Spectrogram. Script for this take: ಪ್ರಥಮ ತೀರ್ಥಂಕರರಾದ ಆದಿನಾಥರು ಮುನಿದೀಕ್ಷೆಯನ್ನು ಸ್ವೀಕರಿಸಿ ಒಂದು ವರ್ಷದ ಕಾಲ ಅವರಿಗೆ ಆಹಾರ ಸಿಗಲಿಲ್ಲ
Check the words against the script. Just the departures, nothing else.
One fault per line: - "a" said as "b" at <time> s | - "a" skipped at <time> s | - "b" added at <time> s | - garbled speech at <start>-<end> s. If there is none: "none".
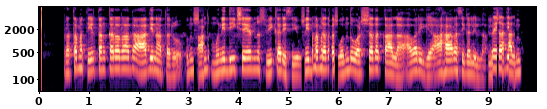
- garbled speech at 2.9-3.4 s
- garbled speech at 5.2-6.0 s
- garbled speech at 9.0-9.7 s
